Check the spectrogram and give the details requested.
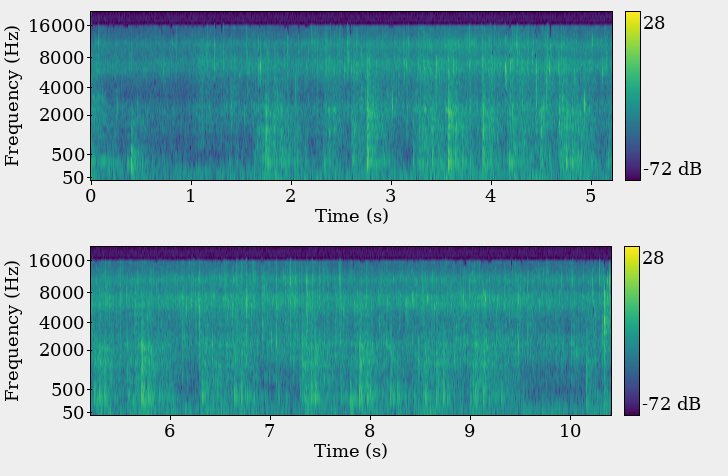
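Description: Tempering frying in hot oil in a pan, sizzling, while a wooden spatula stirs it in repeated strokes from about two seconds in.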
